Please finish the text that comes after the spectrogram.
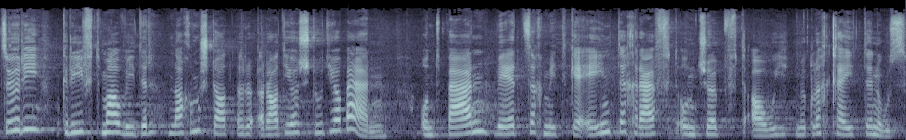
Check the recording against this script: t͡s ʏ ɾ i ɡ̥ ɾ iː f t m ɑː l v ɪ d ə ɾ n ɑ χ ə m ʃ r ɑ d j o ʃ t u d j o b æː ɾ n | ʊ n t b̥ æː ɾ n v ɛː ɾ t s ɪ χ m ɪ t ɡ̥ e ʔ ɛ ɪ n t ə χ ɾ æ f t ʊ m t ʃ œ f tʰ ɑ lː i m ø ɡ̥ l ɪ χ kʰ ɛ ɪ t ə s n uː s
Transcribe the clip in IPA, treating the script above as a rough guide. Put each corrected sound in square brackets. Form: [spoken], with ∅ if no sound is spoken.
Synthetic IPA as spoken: t͡s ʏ ɾ i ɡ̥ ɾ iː f t m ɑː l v ɪ d ə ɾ n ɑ χ ə m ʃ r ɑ d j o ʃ t u d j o b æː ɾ n | ʊ n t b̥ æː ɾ n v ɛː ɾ t s ɪ χ m ɪ t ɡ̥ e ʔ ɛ ɪ n t ə χ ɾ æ f t ʊ [n] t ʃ œ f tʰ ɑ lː i m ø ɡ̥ l ɪ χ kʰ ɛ ɪ t ə [∅] n uː s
